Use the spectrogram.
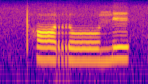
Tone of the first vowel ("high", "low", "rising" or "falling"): low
